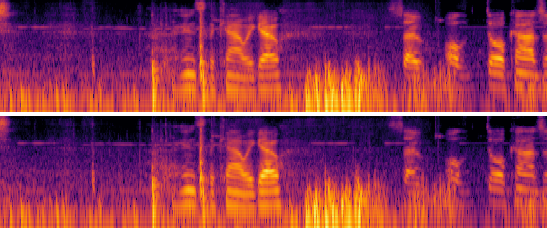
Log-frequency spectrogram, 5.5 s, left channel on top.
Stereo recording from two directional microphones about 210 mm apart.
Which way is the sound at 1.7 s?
20° right (ahead or behind).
